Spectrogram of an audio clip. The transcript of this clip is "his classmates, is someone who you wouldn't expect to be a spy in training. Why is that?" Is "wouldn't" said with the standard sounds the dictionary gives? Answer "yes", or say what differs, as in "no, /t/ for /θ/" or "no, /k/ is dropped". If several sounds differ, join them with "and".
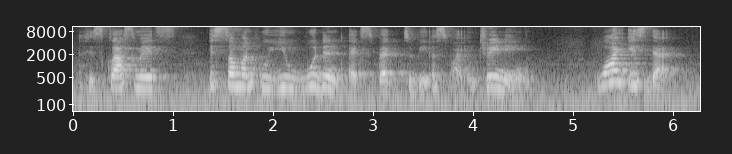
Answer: yes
